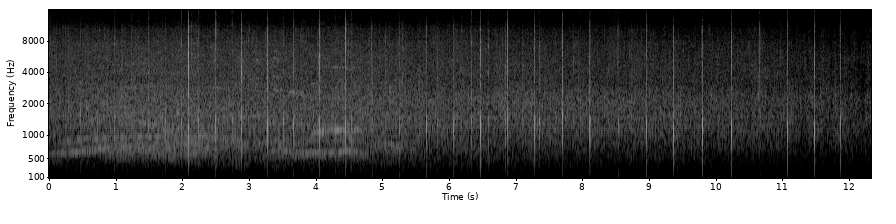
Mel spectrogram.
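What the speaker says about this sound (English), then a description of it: "let's give all these graduates a well-deserved round of applause" Sparse, spread-out clapping from an audience saluting graduates at an NYIT College of Osteopathic Medicine hooding ceremony at Arkansas State University, sharp individual claps repeating steadily over a soft crowd wash for about twelve seconds.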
